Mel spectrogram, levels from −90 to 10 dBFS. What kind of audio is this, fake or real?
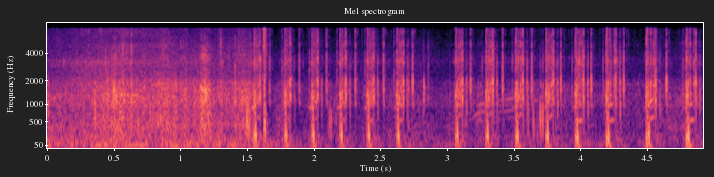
real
